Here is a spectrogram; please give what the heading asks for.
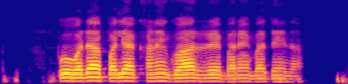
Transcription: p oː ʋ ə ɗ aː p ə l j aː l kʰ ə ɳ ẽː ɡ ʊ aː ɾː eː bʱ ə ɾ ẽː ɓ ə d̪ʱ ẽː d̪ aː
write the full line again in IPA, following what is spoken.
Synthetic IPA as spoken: p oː ʋ ə ɗ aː p ə l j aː kʰ ə ɳ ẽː ɡ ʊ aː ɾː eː bʱ ə ɾ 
